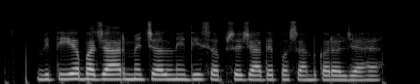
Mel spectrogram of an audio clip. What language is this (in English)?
Magahi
